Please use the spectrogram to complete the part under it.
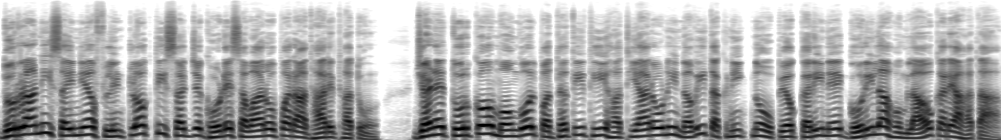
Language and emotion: Gujarati, neutral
